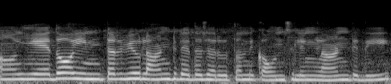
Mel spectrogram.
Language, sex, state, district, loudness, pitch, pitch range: Telugu, female, Andhra Pradesh, Annamaya, -15 LUFS, 230 Hz, 210-245 Hz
